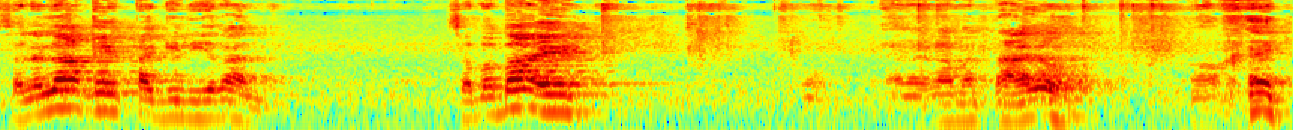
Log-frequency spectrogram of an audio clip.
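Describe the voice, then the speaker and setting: A man's voice: fairly high pitch, expressive, slow, a little mellow, a little hiss or hum. A man with a Filipino accent giving a safety and security training lecture to a class. He mixes English phrases into his talk and keeps checking in with rhetorical questions like "tama?" and "di ba?". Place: training room in front of a class. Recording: echoey room, voice picked up from a distance.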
